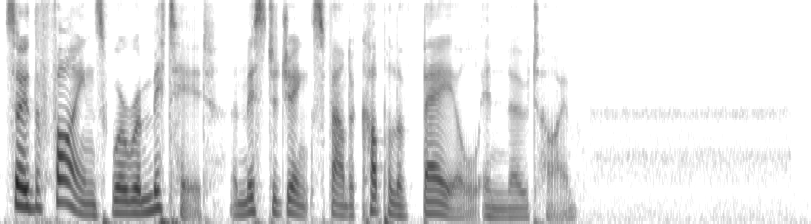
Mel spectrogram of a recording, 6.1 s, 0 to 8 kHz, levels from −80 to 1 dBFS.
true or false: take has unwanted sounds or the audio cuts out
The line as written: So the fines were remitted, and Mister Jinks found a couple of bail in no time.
false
